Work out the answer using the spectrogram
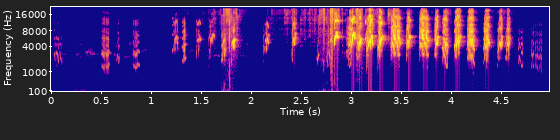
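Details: Pet Forpus parrotlets fighting: sparse, scattered high chirps build into a dense, rapid run of harsh, shrill chattering notes that fades toward the end.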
